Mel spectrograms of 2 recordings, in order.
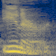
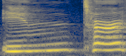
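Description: First: The T is dropped and the N links on. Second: The T after the N is clearly pronounced.

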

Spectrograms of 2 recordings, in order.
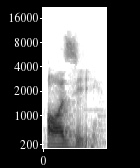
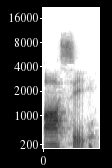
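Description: First: It is said with an Australian pronunciation. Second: It is said with an American pronunciation. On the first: The speaker calls it right. "and not Aussie" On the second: The speaker calls it wrong. "Americans always say this incorrectly. They always say Aussie"

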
